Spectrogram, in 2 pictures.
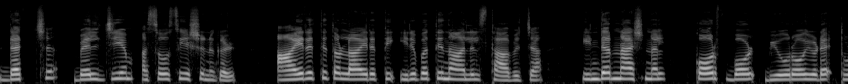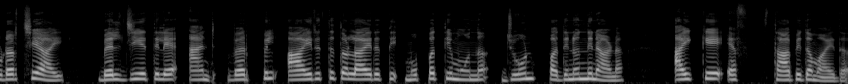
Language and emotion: Malayalam, neutral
